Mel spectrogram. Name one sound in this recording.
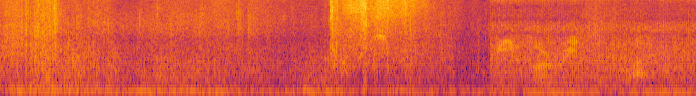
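Wind rushes loudly past a parachutist.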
